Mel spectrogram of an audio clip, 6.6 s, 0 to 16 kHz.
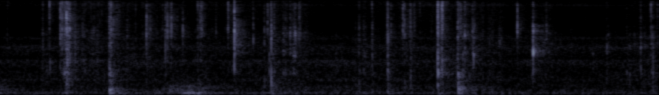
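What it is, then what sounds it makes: Bar of soap being shaved. A solid rectangular yellow-orange bar of soap is held in the hand and shaved with a small metal blade, leaving crumbly shavings. The quiet, bright, crisp scrapes and crackles come as about 26 short, sharp cuts that die away almost at once. Between cuts there is only a faint hiss.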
